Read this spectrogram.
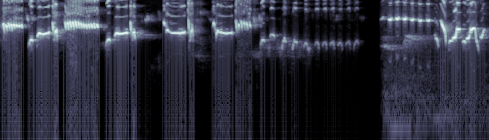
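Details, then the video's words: White-rumped shama of the Medan type, sung as a clear lure song for prompting other shamas: loud varied phrases of whistles and sharp chirps, then a quick descending run of short notes, a pause, and rising whistled notes. "Pancingan Kicau Murai Batu"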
